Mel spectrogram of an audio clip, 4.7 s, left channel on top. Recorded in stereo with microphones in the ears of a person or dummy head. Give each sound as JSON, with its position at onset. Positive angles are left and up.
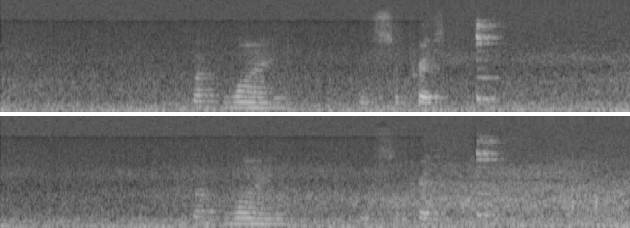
{"t": 1.4, "sound": "a woman speaking", "side_deg": 25, "distance_m": 4.5}
{"t": 3.6, "sound": "a cowbell", "side_deg": 10, "distance_m": 2.5}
